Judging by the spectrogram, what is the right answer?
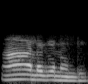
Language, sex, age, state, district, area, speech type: Telugu, female, 60+, Andhra Pradesh, West Godavari, rural, conversation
